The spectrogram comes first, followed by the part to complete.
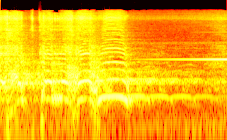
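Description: A man's voice, amplified through the stage microphones, drawn out with a pitch that wavers up and down in quick arches, like a warbling call. It is loudest for about the first second and a quarter. Near the end a thin, steady high whistle sounds.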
